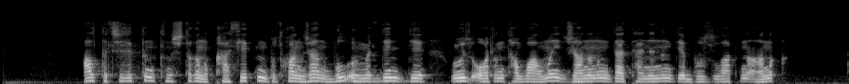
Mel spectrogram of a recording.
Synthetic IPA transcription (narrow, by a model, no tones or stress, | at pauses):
ɑlˠt̪ʰɪɾʃɪlɪk̚t̪ɪŋt̪ʰənəʃt̪əʁəɴqʰɑsije̞t̪ɪnbʊzʁɑnʒɑnbʊlˠwɵmɪɾd̪e̞nd̪e̞ | wɵzwo̞ɾənt̪ʰɑpɑlˠmɑjʒɑnənəɴd̪ɑt̪ʰænɪnɪŋd̪e̞bʊzəlˠɑt̪ənɑnəq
